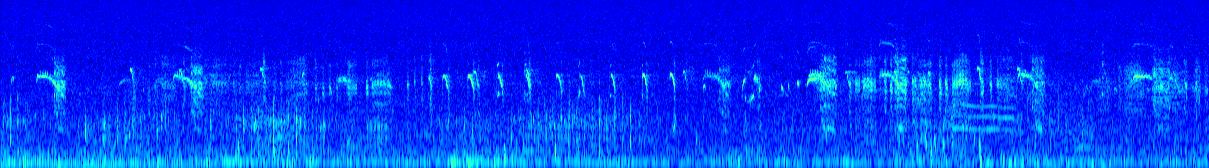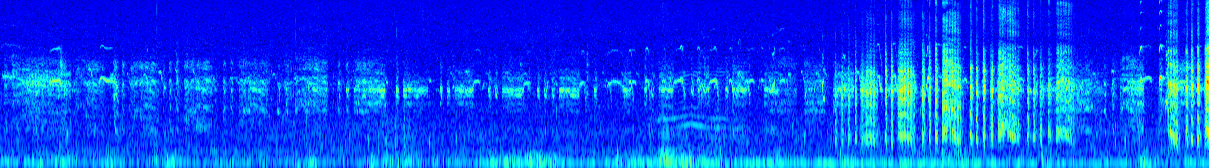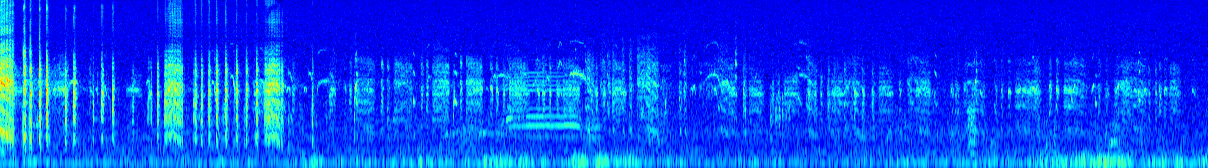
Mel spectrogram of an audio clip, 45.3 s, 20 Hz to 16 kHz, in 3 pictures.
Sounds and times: wind 0:00.0 - 0:45.3
sheep 0:11.8 - 0:13.5
sheep 0:23.3 - 0:24.4
sheep 0:36.2 - 0:37.8

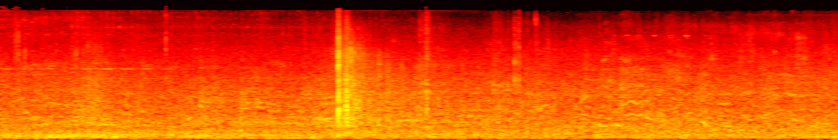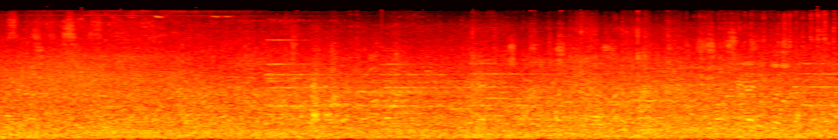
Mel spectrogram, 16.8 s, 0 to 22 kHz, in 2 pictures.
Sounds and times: skaters 0:00.0 - 0:05.4
Trams 0:00.0 - 0:16.7
bikers 0:00.0 - 0:16.7

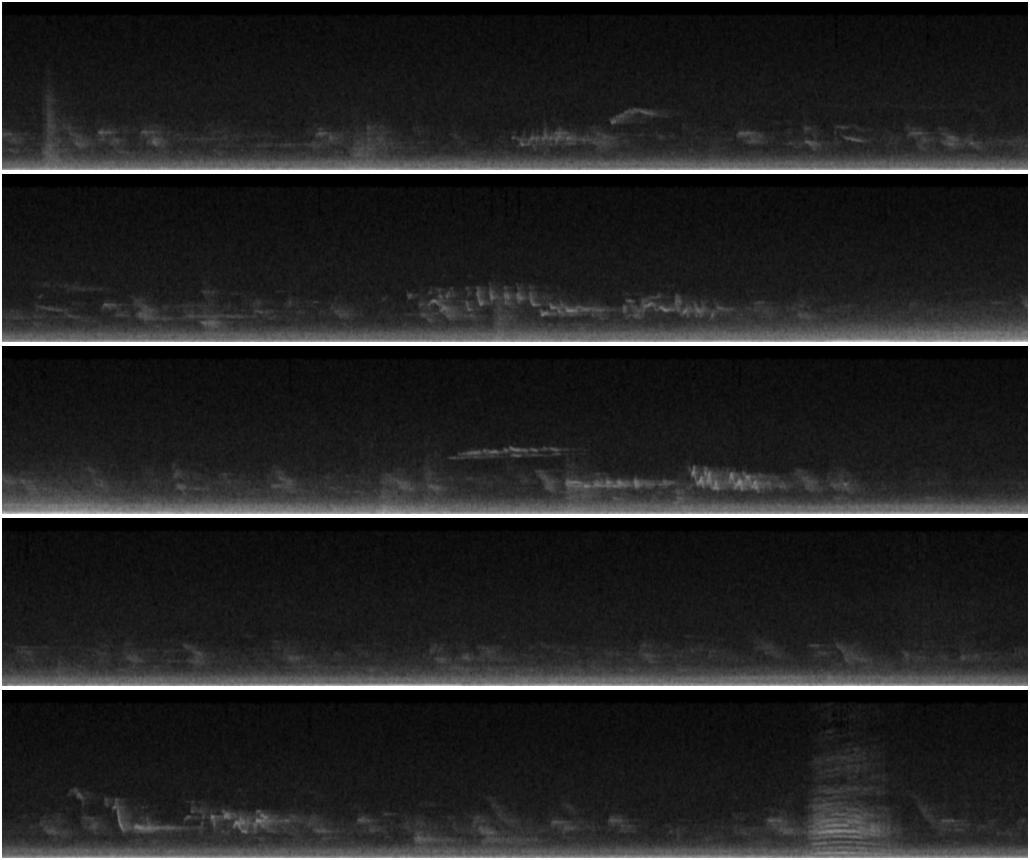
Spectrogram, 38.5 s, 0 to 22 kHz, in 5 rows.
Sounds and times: blue tit 0:36.5 - 0:37.9
house sparrow 0:36.6 - 0:37.8
blackbird 0:36.7 - 0:37.8
starling 0:36.8 - 0:37.7
collared dove 0:36.8 - 0:37.6
crow 0:36.8 - 0:37.6
jackdaw 0:36.8 - 0:37.6
robin 0:36.8 - 0:37.7
wood pigeon 0:36.8 - 0:37.7

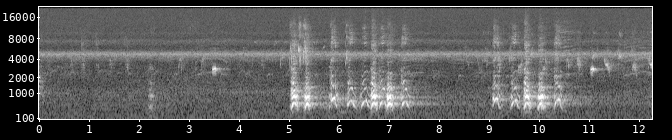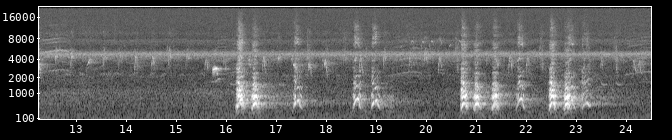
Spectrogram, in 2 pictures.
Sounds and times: birds sound 0:04.8 - 0:07.6
Dogs barking 0:05.0 - 0:07.6
Dogs barking 0:09.1 - 0:10.7
birds sound 0:15.7 - 0:24.5
Dogs barking 0:16.2 - 0:17.6
Dogs barking 0:18.5 - 0:19.4
Dogs barking 0:20.7 - 0:23.5

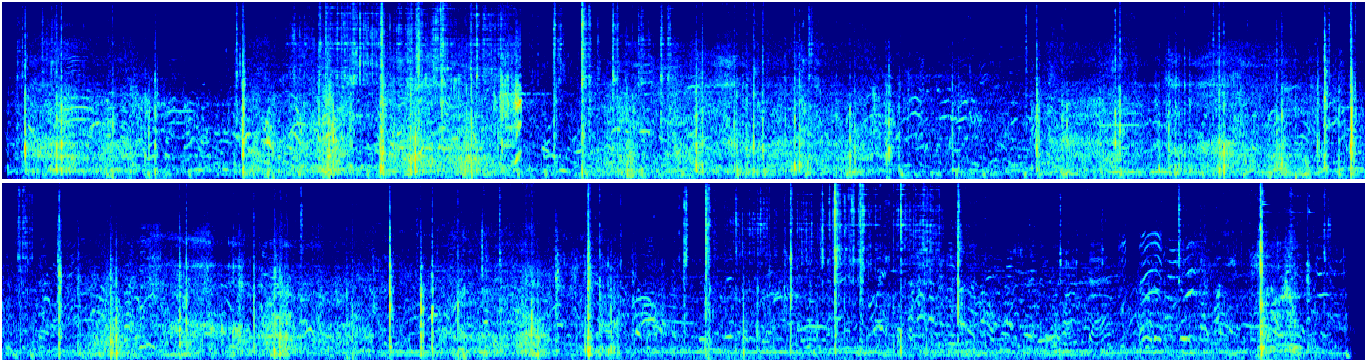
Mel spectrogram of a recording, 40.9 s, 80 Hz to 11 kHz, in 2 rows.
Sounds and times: BMXers 0:00.1 - 0:40.7
Skate boards 0:00.1 - 0:40.8
scooters jumping over a tabletop 0:25.6 - 0:35.3
scooters jumping over a tabletop 0:37.6 - 0:40.5

